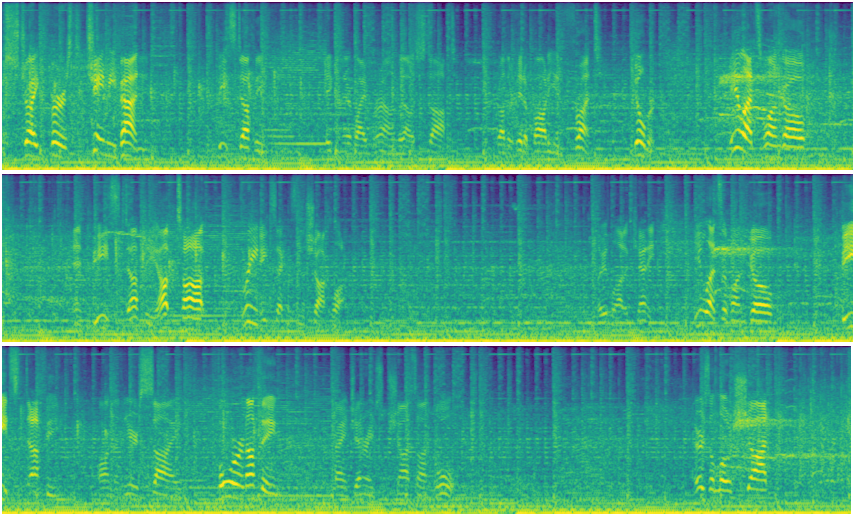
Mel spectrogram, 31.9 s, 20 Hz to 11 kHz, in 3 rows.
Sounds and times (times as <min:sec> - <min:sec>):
Speech: 0:00.0 - 0:01.9, 0:02.7 - 0:03.3, 0:04.0 - 0:08.2, 0:09.1 - 0:10.0, 0:11.5 - 0:14.9, 0:18.1 - 0:20.3, 0:21.1 - 0:24.8, 0:25.4 - 0:27.0, 0:29.9 - 0:30.9
Music: 0:00.0 - 0:31.8.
